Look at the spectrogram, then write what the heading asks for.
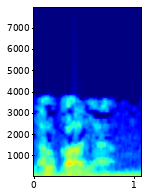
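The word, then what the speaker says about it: القارعة: One of these names is Al-Qari'ah.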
